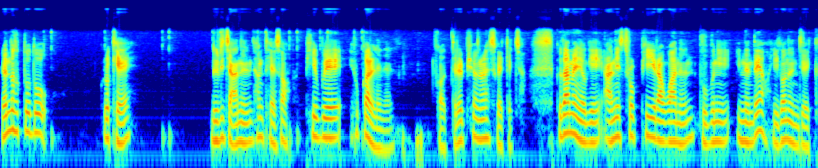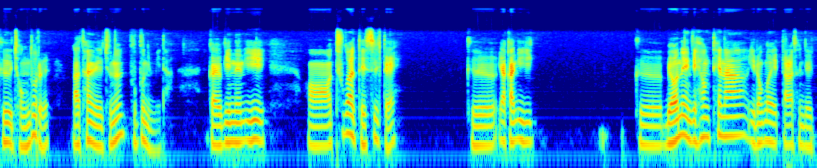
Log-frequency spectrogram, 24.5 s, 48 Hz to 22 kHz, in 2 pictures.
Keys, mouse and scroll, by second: 0.6 click, 1.5 click, 2.4 click, 3.1 click, 3.8 click, 4.3 click, 4.7 click, 5.2 click, 11.4 click.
